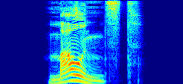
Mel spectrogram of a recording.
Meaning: inflection of maunzen: 1. second-person singular/plural present 2. third-person singular present 3. plural imperative
- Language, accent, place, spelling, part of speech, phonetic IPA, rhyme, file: German, Germany, Berlin, maunzt, verb, [maʊ̯nt͡st], -aʊ̯nt͡st, De-maunzt.ogg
